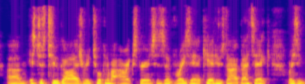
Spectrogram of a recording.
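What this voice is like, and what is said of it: Funny accent. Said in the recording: “this funny accent”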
